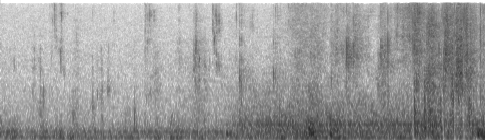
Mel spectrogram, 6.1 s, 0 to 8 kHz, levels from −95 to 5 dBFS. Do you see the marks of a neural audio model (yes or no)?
no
